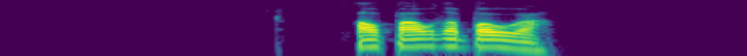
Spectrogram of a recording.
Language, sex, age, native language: Icelandic, male, 50-59, Icelandic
